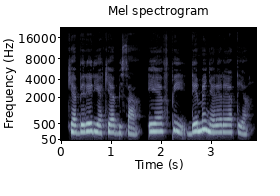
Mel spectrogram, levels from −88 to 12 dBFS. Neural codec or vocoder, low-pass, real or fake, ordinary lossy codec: vocoder, 44.1 kHz, 128 mel bands every 256 samples, BigVGAN v2; 19.8 kHz; fake; none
